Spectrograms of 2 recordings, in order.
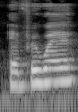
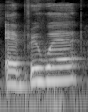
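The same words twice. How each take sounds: The two takes are said the same way.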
